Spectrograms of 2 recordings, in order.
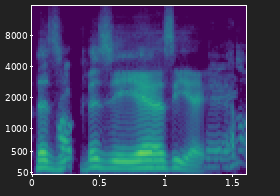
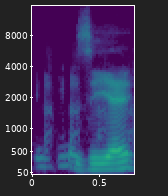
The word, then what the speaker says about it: Bezier: Bezier. It helps to say if your pinky's up. Bezier.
